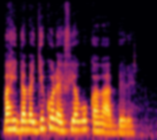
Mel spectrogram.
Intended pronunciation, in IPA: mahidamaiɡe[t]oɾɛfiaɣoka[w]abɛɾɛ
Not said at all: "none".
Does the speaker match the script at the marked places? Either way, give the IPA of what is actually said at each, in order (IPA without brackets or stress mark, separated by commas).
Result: k, ɣ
